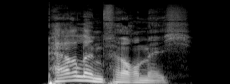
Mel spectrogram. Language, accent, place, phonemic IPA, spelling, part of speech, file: German, Germany, Berlin, /ˈpɛʁlənˌfœʁmɪç/, perlenförmig, adjective, De-perlenförmig.ogg
- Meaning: pearl-shaped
